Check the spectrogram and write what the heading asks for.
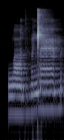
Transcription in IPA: wɑ̃˨dʱə̃˧ŋ͡ǁæ̃˦m

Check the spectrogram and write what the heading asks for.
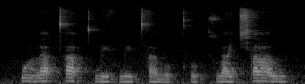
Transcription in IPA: pɔ̃˧la˦ʔt̪ʰa˦ʔt̪ʰwe˨˩ hwe˨˩ t̪ʰa˨˩wo˦ʔkʰo˨ʔ t͡swa˧t͡ɕʰa˥˧w

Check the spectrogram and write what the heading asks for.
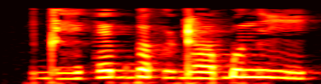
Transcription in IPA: de̤ | ɛbɠʌθo̤ɖʌ ɓonɣi

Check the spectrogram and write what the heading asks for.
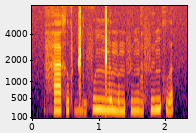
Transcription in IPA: haxɐxʷɡ͡ǁṳ fu ŋ͡ǁɵmɵmfʉŋa̤ fʉŋxʷɐ

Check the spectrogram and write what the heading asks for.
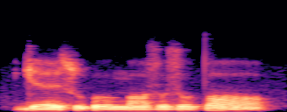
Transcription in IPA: ɡʲɛːɬuʔoː ŋɒːzozo t̪ɒː

